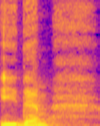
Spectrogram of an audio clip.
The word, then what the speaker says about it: idem: I don't know in English how you pronounce it, but in Latin you say idem, which is spelled I-D-E-M.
